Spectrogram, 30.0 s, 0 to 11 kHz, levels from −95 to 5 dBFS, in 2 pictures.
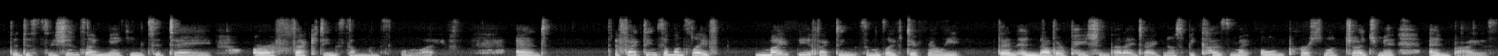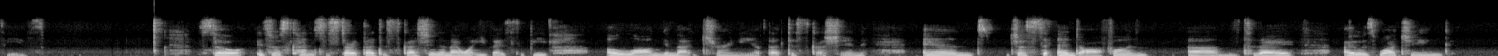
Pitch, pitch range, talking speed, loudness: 215 Hz, 200-240 Hz, 135 wpm, -21 LUFS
